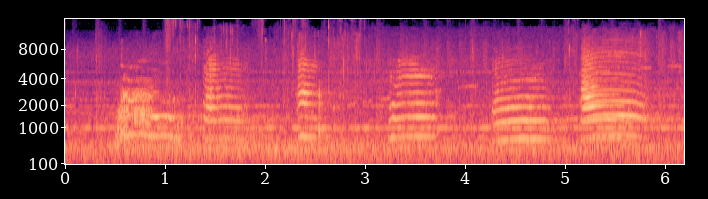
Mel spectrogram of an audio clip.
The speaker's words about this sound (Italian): Ma il gatto disoccupato che sale sui tetti e non ha altro da fare.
